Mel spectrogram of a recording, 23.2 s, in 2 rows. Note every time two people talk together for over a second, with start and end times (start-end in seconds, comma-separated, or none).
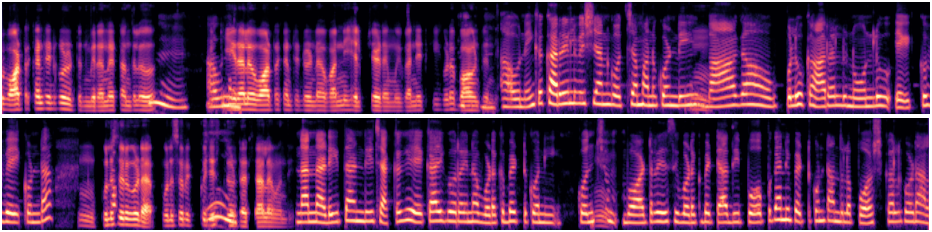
none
